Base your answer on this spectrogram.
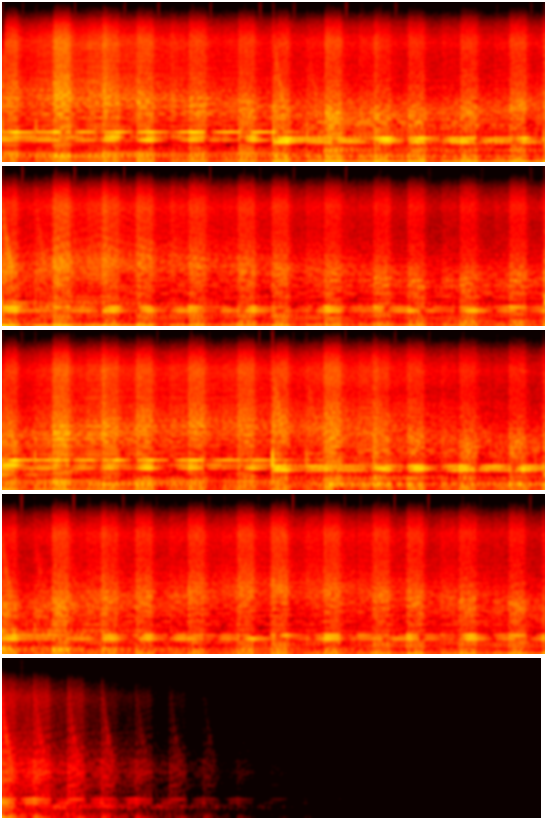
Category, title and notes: Instrument samples > Synths / Electronic
Chords synth
A short but nice progression of chords
sample, electronic, chords, synth, lead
